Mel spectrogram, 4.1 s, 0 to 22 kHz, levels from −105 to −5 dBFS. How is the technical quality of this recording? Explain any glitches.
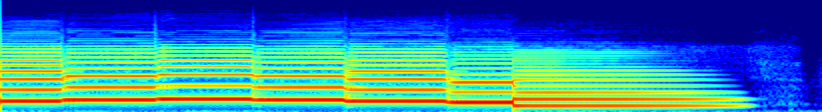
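The recording has one glitch. At about 2.56 s the audio jumps abruptly ahead with a brief blip, and the continuity breaks. The likely cause is a stream segment skipped: one chunk failed to load and playback carried on from the next. That differs from a dropout, which leaves a silent gap and then resumes where it stopped. Here nothing goes quiet; the sound simply lurches forward past missing material.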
